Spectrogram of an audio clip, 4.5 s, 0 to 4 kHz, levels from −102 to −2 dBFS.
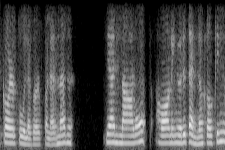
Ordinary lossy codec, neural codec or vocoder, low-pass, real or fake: Opus, 16 kbps; codec, 16 kHz, 0.8 kbps, ZipCodec; 3.6 kHz; fake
